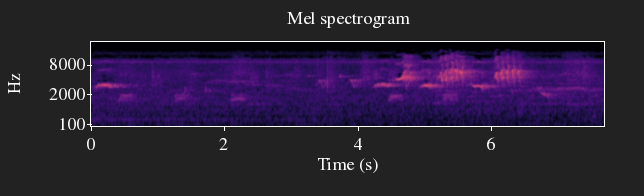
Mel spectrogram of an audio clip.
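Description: Small birds chirping and whistling over a steady outdoor background hiss, with a faint low hum in the first few seconds. The chirping grows denser and louder from about halfway through.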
